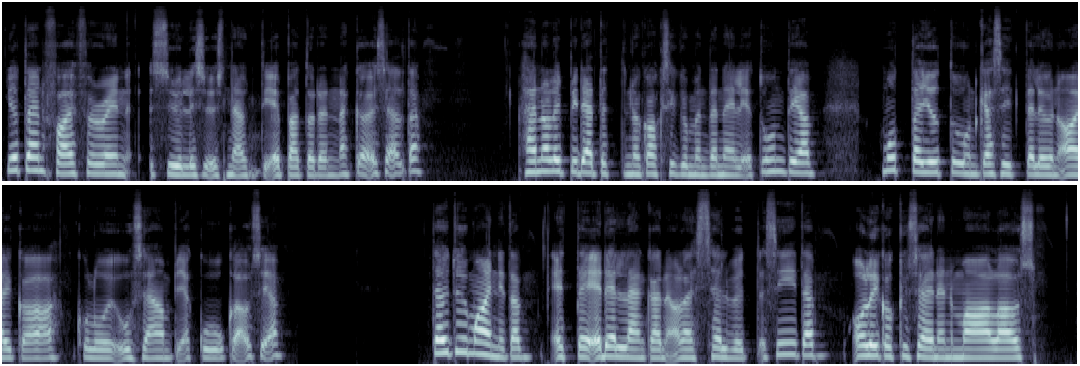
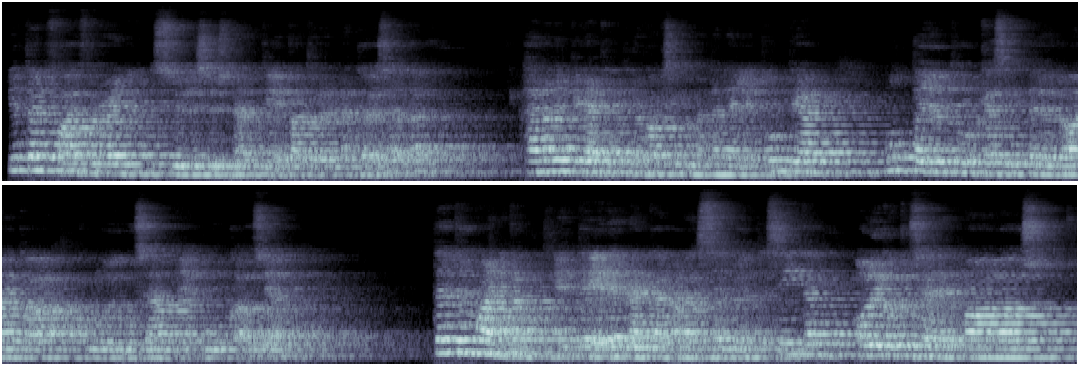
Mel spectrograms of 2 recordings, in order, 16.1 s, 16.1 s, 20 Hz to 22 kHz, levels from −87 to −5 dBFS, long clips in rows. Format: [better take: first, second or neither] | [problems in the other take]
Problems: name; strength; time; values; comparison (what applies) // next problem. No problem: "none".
first | off-mic speech; far // room echo; strong; dies away in 1.7 s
